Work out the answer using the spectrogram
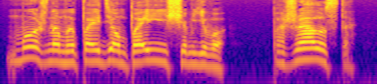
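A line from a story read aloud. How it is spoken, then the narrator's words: Whiny plea. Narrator (Russian): прохныкал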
